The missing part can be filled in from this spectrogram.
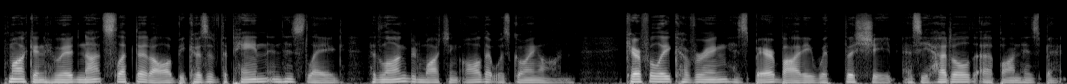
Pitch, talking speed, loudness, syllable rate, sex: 105 Hz, 215 wpm, -22 LUFS, 5.2 syllables/s, male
